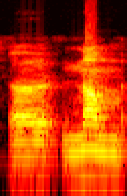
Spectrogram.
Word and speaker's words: numb: Therefore, for the ease of speaker, the second sound, the B sound, has been eliminated from these words like lamb, calm, bomb, numb, and climb.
